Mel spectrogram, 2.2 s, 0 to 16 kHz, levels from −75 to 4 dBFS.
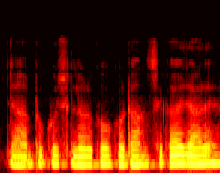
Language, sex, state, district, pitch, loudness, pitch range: Hindi, male, Bihar, Patna, 140 Hz, -15 LUFS, 135-145 Hz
